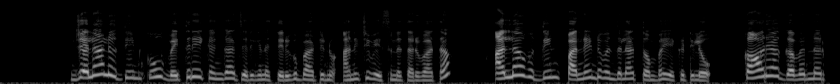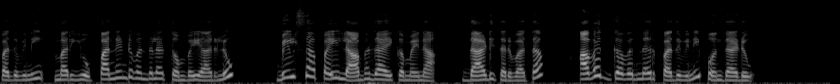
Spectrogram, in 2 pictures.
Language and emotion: Telugu, neutral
